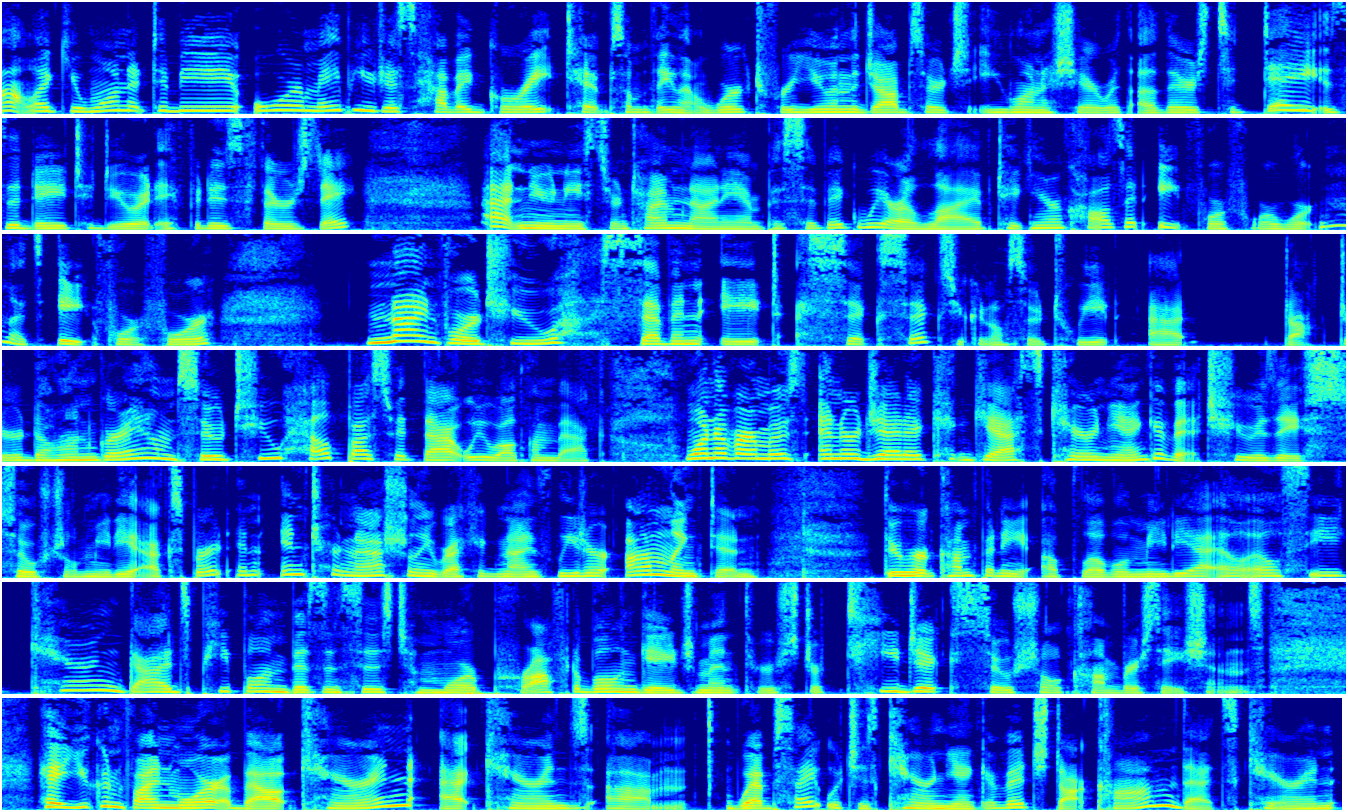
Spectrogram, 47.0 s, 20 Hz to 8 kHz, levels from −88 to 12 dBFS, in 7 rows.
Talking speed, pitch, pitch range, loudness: 165 wpm, 190 Hz, 170-245 Hz, -27 LUFS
